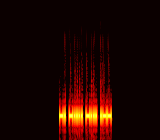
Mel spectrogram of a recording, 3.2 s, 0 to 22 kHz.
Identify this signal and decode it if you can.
Morse code, heard as a keyed tone, about 46 wpm, 700 Hz. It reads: N6BW
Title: USA Call Signs - 4 Characters - 6x Character Spacing - 50wpm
